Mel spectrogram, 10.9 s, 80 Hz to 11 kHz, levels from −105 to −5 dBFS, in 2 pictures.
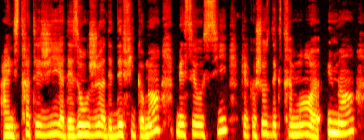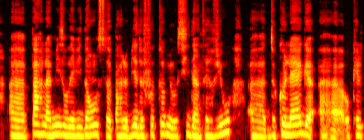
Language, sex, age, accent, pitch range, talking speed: French, female, 30-49, French, 155-195 Hz, 200 wpm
